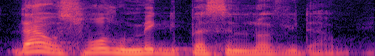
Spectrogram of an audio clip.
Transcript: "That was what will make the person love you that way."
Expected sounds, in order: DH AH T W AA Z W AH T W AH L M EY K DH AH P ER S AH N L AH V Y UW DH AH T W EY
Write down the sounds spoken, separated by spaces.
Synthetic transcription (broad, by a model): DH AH T W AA S W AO T W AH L M EY K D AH P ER S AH N L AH V Y UW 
